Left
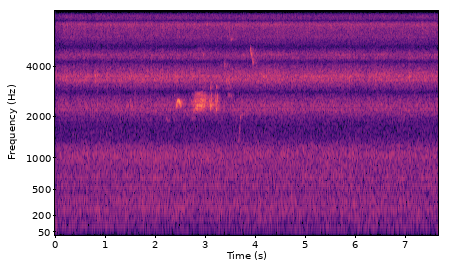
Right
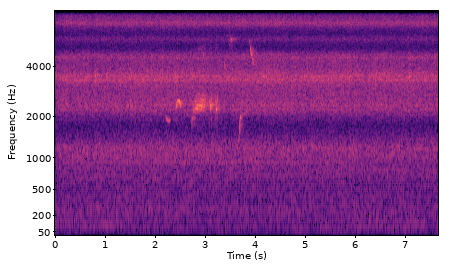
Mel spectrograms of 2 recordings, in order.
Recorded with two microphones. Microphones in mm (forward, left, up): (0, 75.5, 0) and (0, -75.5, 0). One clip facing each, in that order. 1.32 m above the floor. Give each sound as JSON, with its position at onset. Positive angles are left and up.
{"t": 0.0, "sound": "running water", "side_deg": 35}
{"t": 2.2, "sound": "a bird", "side_deg": 15}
